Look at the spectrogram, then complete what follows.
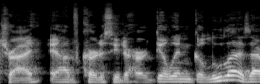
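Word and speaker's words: Dylan Gelula: an outstanding actress whose name i'm going to mispronounce so i don't even want to try out courtesy to her dylan galula is that right yes that's right it's perfect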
